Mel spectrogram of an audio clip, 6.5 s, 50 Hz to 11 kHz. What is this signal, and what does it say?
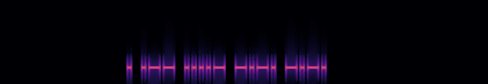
Morse code, heard as a keyed tone, about 25 wpm, 700 Hz. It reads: EW4CC
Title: DXCC-100 Call Signs - 5 Characters - Repeated 3x - 25wpm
